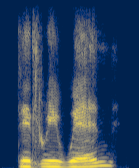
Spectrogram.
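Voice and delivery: feeble, barely-there, very weak and soft voice. A narrator voices a wounded man asking the player, in a very weak voice. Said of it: "And very weakly".

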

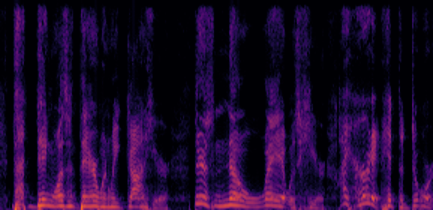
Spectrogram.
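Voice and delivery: indignant, accusing, entitled scolding voice. Retelling a dispute over a door ding, imitating a woman yelling at his wife, Karen voice. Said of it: "That was a good Karen voice".

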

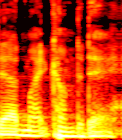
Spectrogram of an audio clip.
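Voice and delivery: feeble, frail, barely-there, really weak voice. Retelling what he said after opening his eyes, imitating a weak voice. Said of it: "in a real weak voice".

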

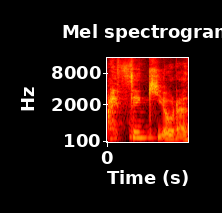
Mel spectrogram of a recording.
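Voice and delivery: acted tearful voice. Retelling what was said to a husband: imitating own crying. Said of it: "literally crying to my husband".

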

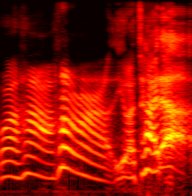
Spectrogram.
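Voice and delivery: very loud, very slow, booming, drawn-out strongman boasting. Describing role play for when the person comes in, playing super strong. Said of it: "role play that you're super strong".

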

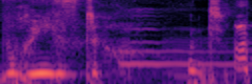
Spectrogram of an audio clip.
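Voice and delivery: mock very high, pleading whimper. Retelling how Chet begged while clawing at someone's arm, imitating Chet whimpering. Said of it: "like whimpering".

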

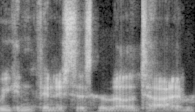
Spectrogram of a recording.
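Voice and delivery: quiet mutter under the breath. Retelling what they muttered during a fight in a game, under the breath. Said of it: "I kind of like say under my breath".

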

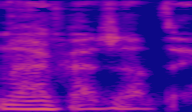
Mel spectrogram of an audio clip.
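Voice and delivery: low, soft voice. A character answers a call for a bright light, really low and soft. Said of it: "really, really low and soft".

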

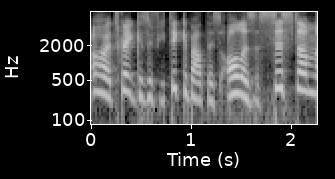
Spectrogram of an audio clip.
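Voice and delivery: put-on keen, excited, eager, carried-away tone. Retelling what Jamie said about the system: imitating Jamie getting excited. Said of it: "He got so excited".

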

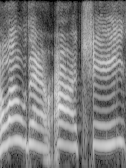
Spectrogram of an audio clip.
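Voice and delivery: very high-pitched sitcom housewife voice. Answering a $5 request read out, speaking in an Edith Bunker voice. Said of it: "In my Edith Bunker type voice".

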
